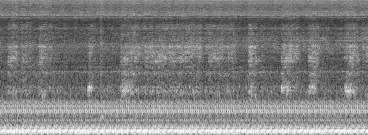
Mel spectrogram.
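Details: WaterFirst countertop reverse osmosis purifier, first-time setup, filtration under way: a low, steady hum with a soft even pulse of nearly three beats a second and no rattle or strain; the pump is running normally.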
